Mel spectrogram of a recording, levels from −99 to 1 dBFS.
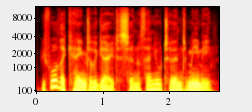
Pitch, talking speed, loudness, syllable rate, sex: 110 Hz, 240 wpm, -15 LUFS, 6.7 syllables/s, male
